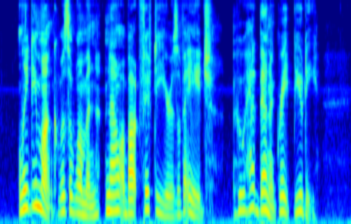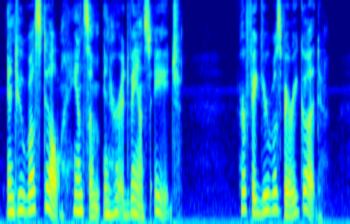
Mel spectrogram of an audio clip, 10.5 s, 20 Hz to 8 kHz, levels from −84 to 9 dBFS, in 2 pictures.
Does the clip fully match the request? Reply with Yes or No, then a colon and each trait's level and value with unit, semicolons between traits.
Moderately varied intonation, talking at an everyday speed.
Yes: average, 4.6 semitones; average, 175 wpm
